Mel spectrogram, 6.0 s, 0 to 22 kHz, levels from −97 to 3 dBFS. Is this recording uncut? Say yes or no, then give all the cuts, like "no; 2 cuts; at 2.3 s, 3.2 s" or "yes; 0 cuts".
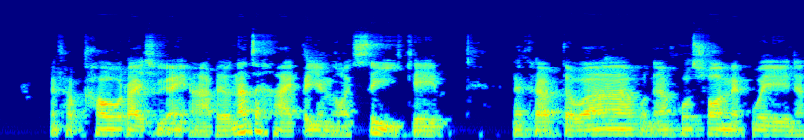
yes; 0 cuts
